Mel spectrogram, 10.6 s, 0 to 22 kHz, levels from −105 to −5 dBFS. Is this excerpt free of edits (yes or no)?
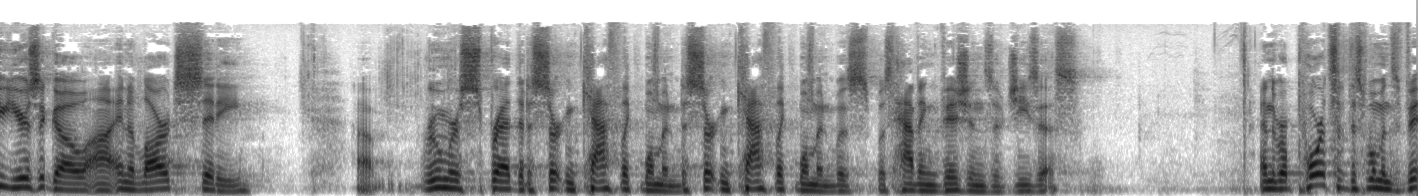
no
